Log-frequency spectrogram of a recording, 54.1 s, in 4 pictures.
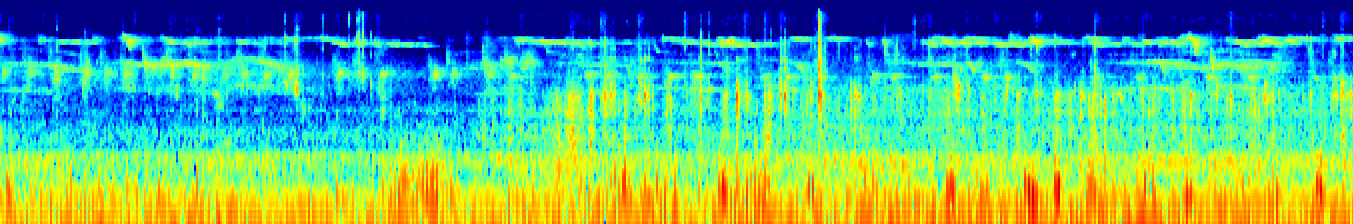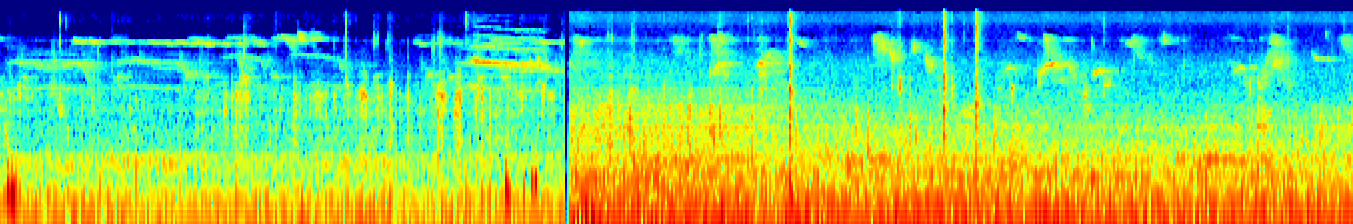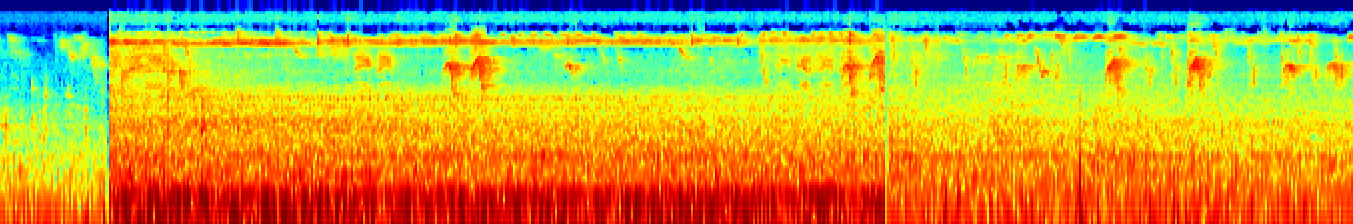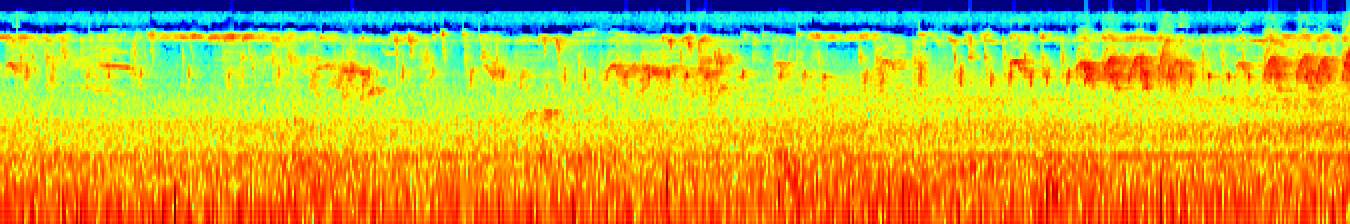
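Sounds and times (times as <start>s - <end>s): small songbirds chirping: 0.0s - 19.5s, 20.4s - 54.0s
low steady hum: 28.2s - 40.5s.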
